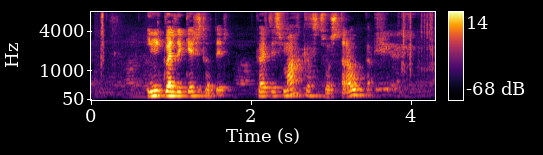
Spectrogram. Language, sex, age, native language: Icelandic, male, 15, Icelandic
